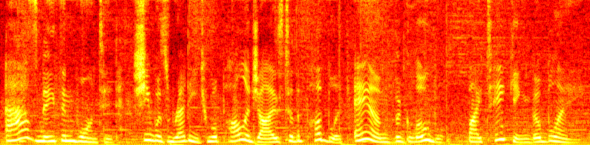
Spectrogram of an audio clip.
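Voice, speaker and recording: A woman's voice: fairly high pitch, expressive, normal speed. A woman reading dramatic scripted narration as the narrator of an audio drama. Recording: music behind the voice.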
